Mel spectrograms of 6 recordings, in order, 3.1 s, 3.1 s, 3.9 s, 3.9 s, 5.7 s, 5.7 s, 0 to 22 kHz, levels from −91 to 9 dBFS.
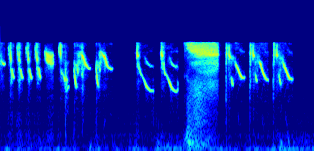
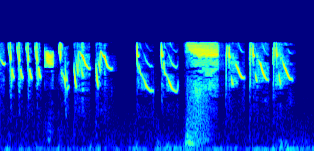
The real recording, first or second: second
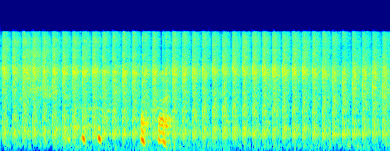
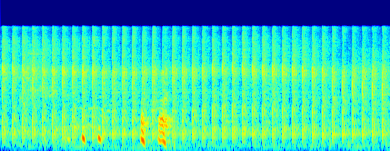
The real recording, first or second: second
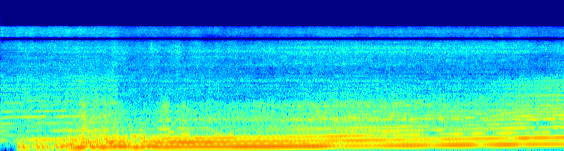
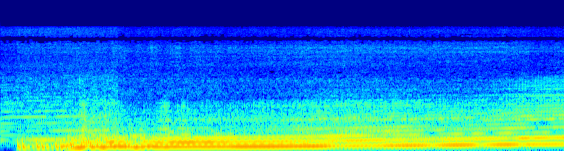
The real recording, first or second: second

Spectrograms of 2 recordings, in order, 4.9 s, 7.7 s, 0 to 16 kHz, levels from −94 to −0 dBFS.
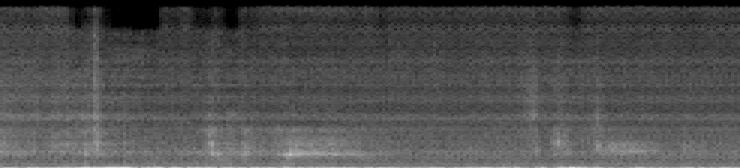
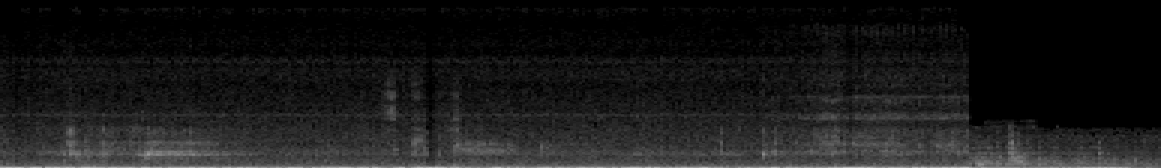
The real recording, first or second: second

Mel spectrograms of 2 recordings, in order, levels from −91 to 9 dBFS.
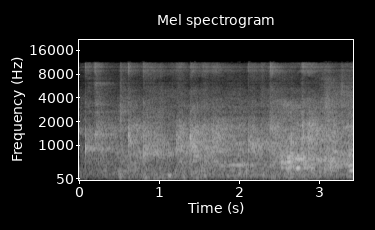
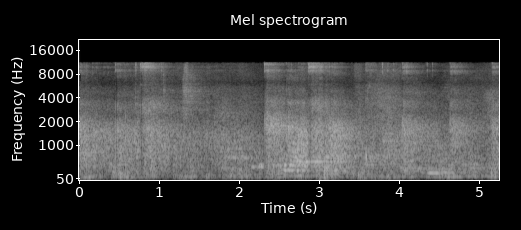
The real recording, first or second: second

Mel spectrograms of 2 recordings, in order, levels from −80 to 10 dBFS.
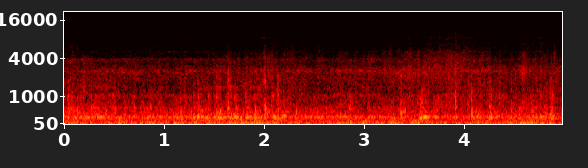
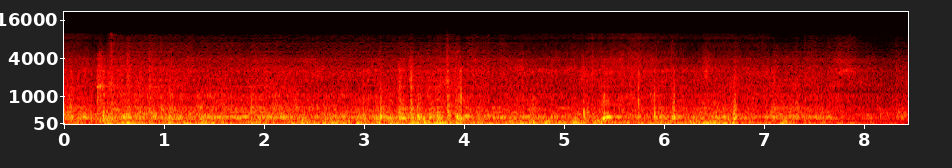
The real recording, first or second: first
